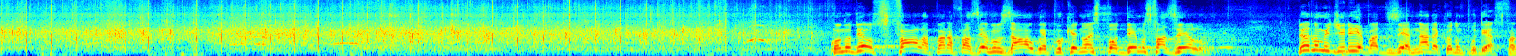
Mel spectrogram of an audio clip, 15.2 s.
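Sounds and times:
audience applause: 0.0s - 8.3s
faint whoops or calls: 2.2s - 3.8s, 7.4s - 8.0s
speech: 8.3s - 12.3s, 13.0s - 15.1s.

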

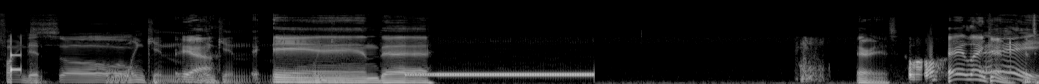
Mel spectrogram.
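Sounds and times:
speech: 0.0s - 4.5s, 8.6s - 10.3s
telephone dial tone: 4.3s - 6.0s.

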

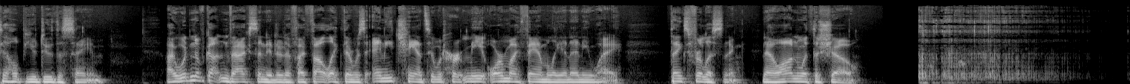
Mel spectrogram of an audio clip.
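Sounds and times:
speech: 0.0s - 9.4s
slurping tea: 9.2s - 11.2s.

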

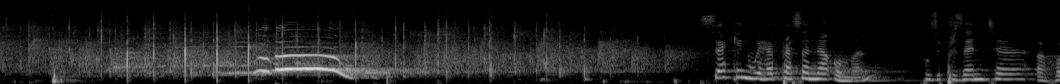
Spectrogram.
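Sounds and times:
applause: 0.0s - 7.0s
speech: 7.2s - 10.6s.

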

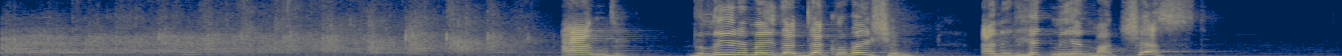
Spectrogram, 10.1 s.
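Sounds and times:
audience clapping: 0.0s - 4.2s
speech: 4.4s - 9.0s.

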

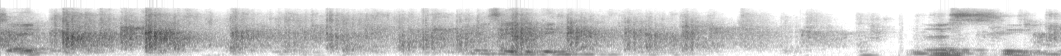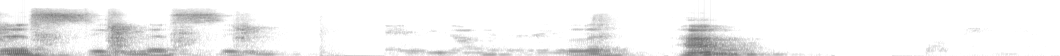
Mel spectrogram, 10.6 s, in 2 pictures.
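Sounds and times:
speech: 0.0s - 0.5s, 2.4s - 3.2s, 4.6s - 6.8s, 8.2s - 9.2s
audience applause for a guest being introduced: 0.0s - 6.8s
overlapping voices: 0.0s - 6.8s.

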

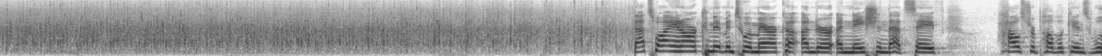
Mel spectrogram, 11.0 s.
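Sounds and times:
audience round of applause: 0.0s - 6.4s
speech: 6.4s - 11.0s.

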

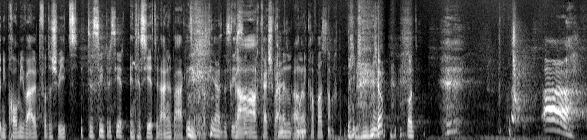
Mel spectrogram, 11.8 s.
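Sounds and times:
speech: 0.0s - 9.2s, 10.9s - 11.6s
laughter: 3.6s - 6.2s, 6.8s - 9.4s
inhaled gasp: 8.8s - 9.6s
sneeze: 10.0s - 11.7s.

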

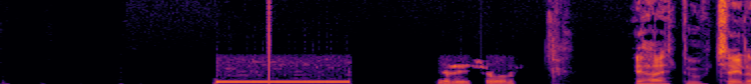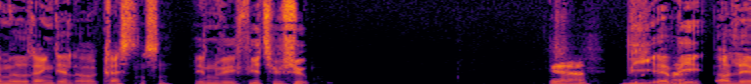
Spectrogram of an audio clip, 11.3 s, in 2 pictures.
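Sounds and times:
telephone ringback tone of outgoing call: 1.6s - 2.6s
speech: 3.3s - 4.2s, 4.8s - 8.1s, 9.8s - 11.2s.

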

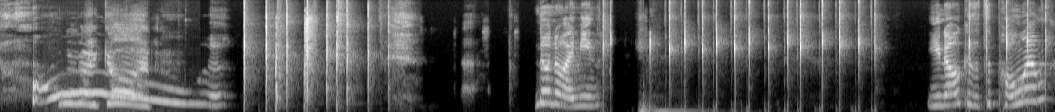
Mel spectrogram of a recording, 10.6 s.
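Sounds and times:
speech: 0.6s - 2.3s, 5.4s - 6.5s, 9.3s - 10.5s
finger snapping as applause: 6.0s - 8.9s.

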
